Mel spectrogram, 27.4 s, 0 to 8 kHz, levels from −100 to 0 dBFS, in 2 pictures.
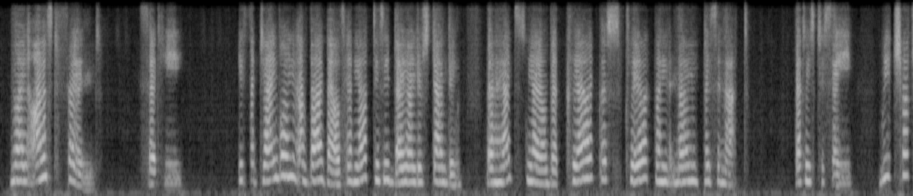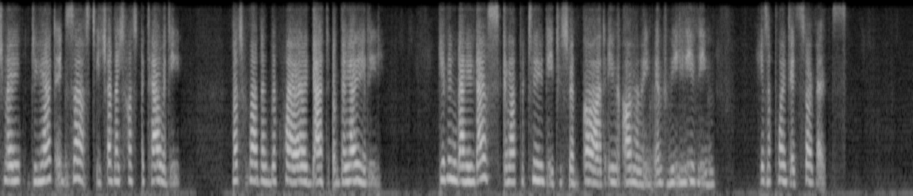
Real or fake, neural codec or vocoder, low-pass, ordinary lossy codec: fake; codec, 16 kHz, 0.5 kbps, FreqCodec, smaller model; 7.2 kHz; Opus, 32 kbps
